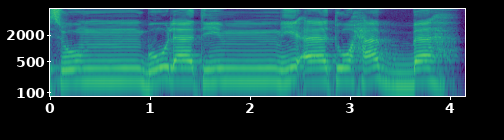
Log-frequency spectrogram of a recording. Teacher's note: التاء منونه بعدها ميم ادغام بغنه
